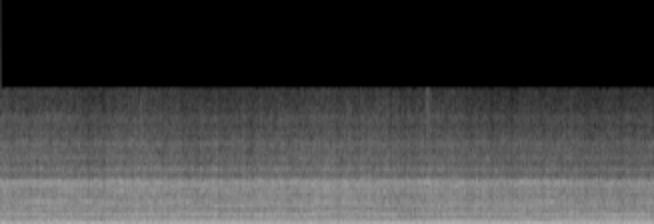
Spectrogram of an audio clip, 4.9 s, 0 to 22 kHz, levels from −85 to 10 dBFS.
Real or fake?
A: fake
